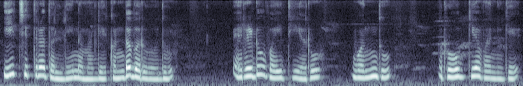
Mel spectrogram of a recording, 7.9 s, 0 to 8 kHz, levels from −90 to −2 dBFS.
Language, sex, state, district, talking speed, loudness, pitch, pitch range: Kannada, female, Karnataka, Mysore, 60 wpm, -16 LUFS, 210 Hz, 185-245 Hz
